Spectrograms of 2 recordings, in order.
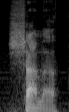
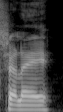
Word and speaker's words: chalet: Shalot. Or is this chalet or something? Yeah, it's chalet. So, it's bouet, wallet, mallet, chalet.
